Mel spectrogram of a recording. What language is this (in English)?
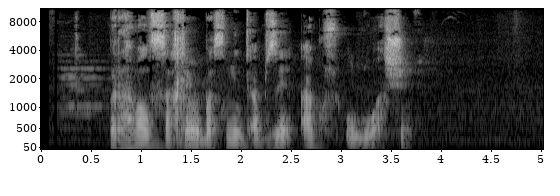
Georgian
